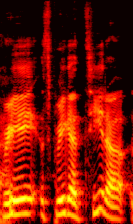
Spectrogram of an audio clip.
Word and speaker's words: Sprigatito: Sprigatito. Like, Sprigatito.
